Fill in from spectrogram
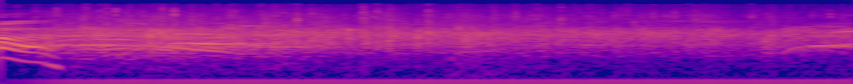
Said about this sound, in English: Somebody ought to give him a hand clap because he's God in our life.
